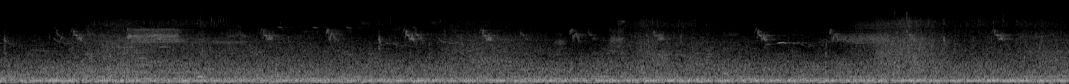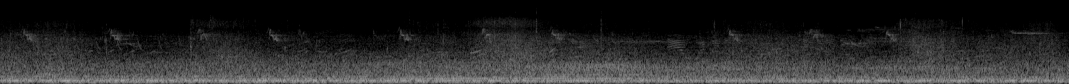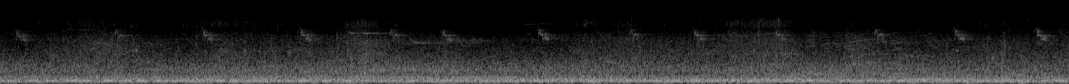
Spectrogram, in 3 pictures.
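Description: Lakeshore ambience: small waves lapping on a stony shore over a steady low hum from a distant motor, with many short high ticks scattered throughout.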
